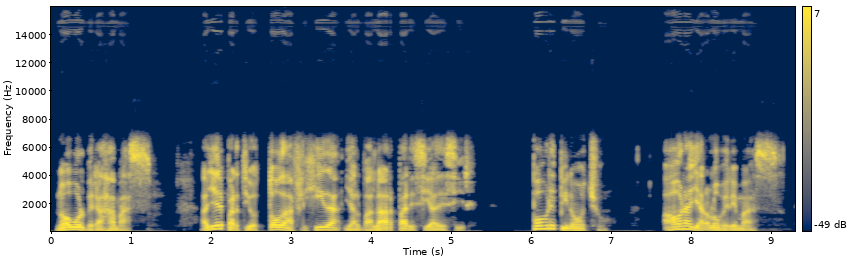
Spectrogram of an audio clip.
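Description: A man voicing a wise talking cricket who gives calm, moralizing lessons in a storybook reading. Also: medium pitch, a little slow, dry recording, highs cut off. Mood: lecturing.

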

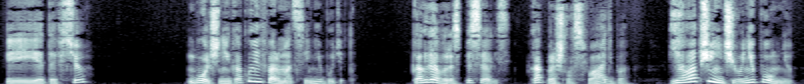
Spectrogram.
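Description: A woman voicing an angry, bedridden adult daughter in an audiobook, shrill and indignant. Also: sing-song, moderate pace, warm tone, no room sound, clean studio sound. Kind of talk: audiobook reading.

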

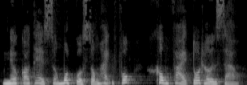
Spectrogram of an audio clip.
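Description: A woman narrating a scripted story in steady, even storytelling. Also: mid-range voice, normal speed.

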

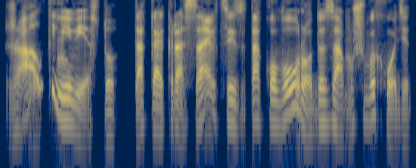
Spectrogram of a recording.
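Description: A woman's voice: a bass voice, sing-song, brisk, gravelly, dry recording, studio quality, full character voice. A woman voicing a gossiping old man in the pews, sneering. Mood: gossipy.

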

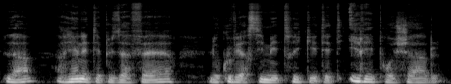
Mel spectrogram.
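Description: A man reading a novel aloud as audiobook narrator, measured and expressive. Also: fairly low pitch, slightly rough.

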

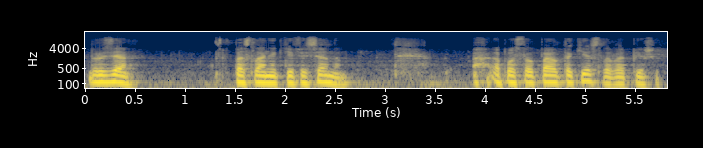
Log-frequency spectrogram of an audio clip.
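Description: Preaching to his congregation, a middle-aged man poses questions straight to his listeners and builds his emphasis upward. He has a dark, husky, mid-range voice with fairly even intonation and a moderate pace.

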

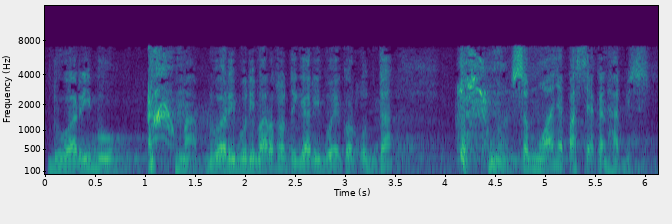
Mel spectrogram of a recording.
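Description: A man preaching a religious lecture, telling a story in an animated way and speaking directly to his listeners. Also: medium pitch, moderate pace, background noise. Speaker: Islamic preacher. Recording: dull, echoey hall recording.

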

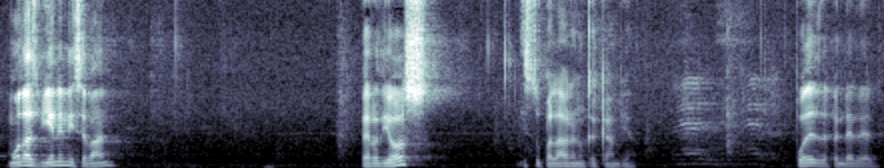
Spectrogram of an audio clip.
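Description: A young man preaching a sermon, moving between soft pleading and loud, fervent calls. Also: mid-range voice, in a large hall.

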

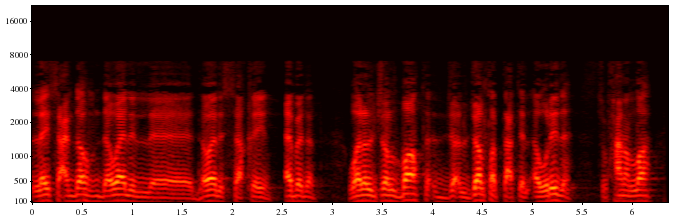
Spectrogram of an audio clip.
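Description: Egyptian male preacher, rapid lecture delivery, rhetorical questions, muffled lo-fi sound. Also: deep voice. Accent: Egyptian Arabic. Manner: rhetorical questions, fills gaps with drawn-out pauses. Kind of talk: religious lecture.

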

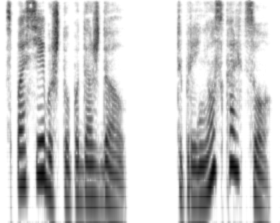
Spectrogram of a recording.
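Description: A woman reading an audiobook, voicing an impatient young boy who speaks in a pleading, excited way. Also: low-pitched, normal speed, slightly rough, no room sound, exaggerated voice. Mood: eager. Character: lost boy stuck young, eager and impatient.

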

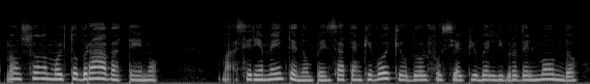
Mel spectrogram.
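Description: A woman's voice: medium pitch, fairly even intonation, moderate pace, dark tone, dull audio, lightly acted. A woman reading the part of a naive young woman who talks with earnest enthusiasm. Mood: eager.

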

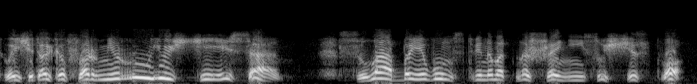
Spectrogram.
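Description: A man voicing an elderly, irate professor who roars slow, scolding lectures, in a storybook reading. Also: mid-range voice, no echo, lightly acted. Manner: roaring, scolding, deliberate. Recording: narrow tinny radio-like sound.

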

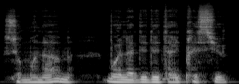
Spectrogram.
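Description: A man's voice: lowish voice, little pitch movement, moderate pace, darkish tone, slightly rough. A man voicing an upright judge who presses an informant for answers, in an audiobook reading. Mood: pressing. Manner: earnest, pressing questions. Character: upright male city judge, determined.

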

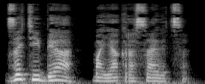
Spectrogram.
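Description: A woman voicing a boastful, quick-tempered gangster man in an audiobook. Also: low-pitched. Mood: gruff. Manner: gruff, boastful, blustering.

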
